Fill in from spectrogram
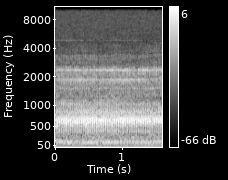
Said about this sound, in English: All right, sound effects man, ring the alarm clock.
